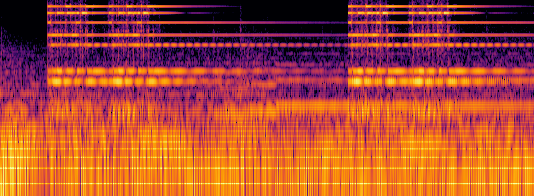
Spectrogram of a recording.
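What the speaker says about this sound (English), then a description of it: "Until the phone rang." An old-style telephone bell rings in two double bursts with a pause between, loud and close, over soft background music.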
